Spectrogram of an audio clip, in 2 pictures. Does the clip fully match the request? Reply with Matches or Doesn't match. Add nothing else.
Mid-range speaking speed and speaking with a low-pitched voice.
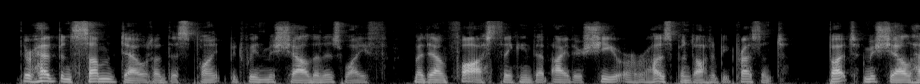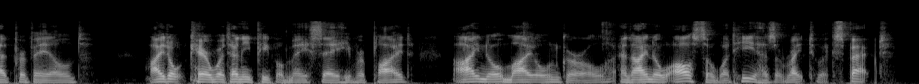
Matches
